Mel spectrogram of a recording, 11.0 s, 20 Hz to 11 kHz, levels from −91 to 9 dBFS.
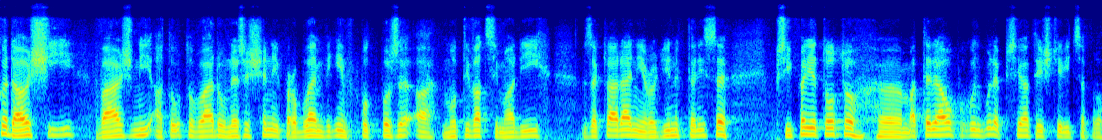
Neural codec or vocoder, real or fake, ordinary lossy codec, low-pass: codec, 16 kHz, 0.5 kbps, X-Codec, WavLM features, trained on Multilingual LibriSpeech; fake; Opus, 32 kbps; 7.2 kHz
